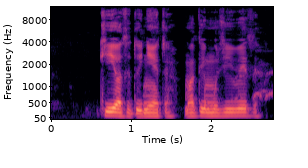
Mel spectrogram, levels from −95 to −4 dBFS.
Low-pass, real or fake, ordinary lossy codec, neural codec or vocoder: none; real; none; none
